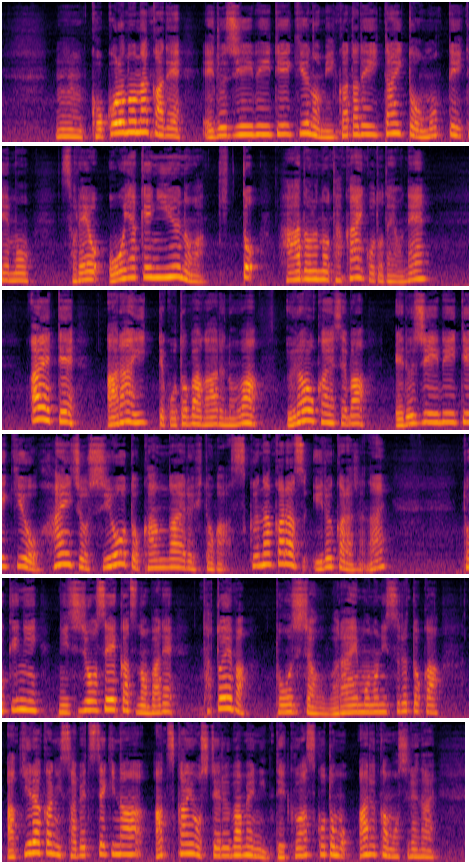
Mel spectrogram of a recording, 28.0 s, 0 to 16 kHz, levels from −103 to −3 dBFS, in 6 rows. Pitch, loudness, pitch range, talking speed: 200 Hz, -33 LUFS, 175-230 Hz, 335 characters per minute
